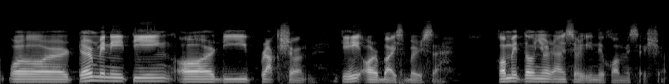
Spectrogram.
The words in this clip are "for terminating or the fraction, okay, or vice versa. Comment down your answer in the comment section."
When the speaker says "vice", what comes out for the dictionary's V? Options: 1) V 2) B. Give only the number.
2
